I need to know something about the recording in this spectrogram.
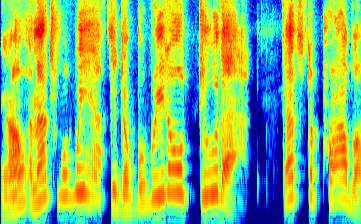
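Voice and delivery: high-pitched yelling, complaining. Complaining that the team won't rebuild the right way: yelling. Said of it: "you're yelling at me like I'm the one".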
